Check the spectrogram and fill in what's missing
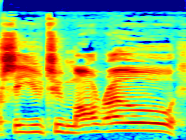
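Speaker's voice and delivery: normal talking voice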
